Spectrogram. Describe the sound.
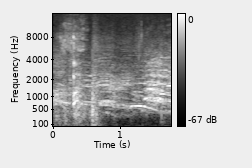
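A large crowd chanting and roaring at a wrestling event, split roughly evenly with rival chants seeming to compete, a steady dense wall of voices broken by a couple of sharp thuds.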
